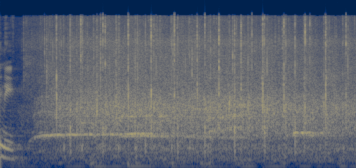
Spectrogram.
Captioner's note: audience applauding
